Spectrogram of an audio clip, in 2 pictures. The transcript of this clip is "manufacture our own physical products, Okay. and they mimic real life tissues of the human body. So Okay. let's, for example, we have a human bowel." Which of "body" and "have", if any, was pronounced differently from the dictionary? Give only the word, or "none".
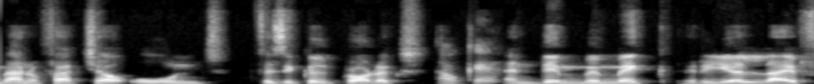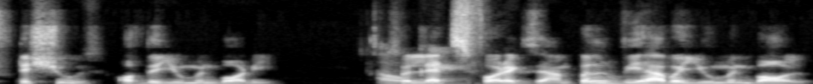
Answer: none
